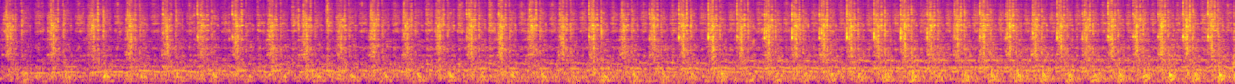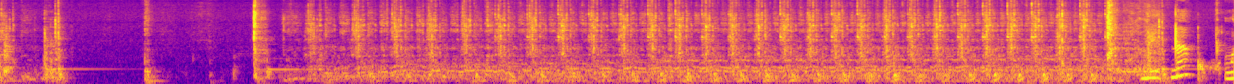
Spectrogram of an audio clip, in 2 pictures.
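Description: A sewing machine stitches small fabric pockets for a holiday calendar, running with a steady rapid whirring rattle that pauses briefly about halfway through and then resumes. A voice speaks over the machine.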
